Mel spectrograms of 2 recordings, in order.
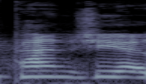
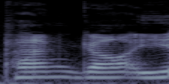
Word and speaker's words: Pangaea: So it is actually Pangaea as opposed to Pangaea.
